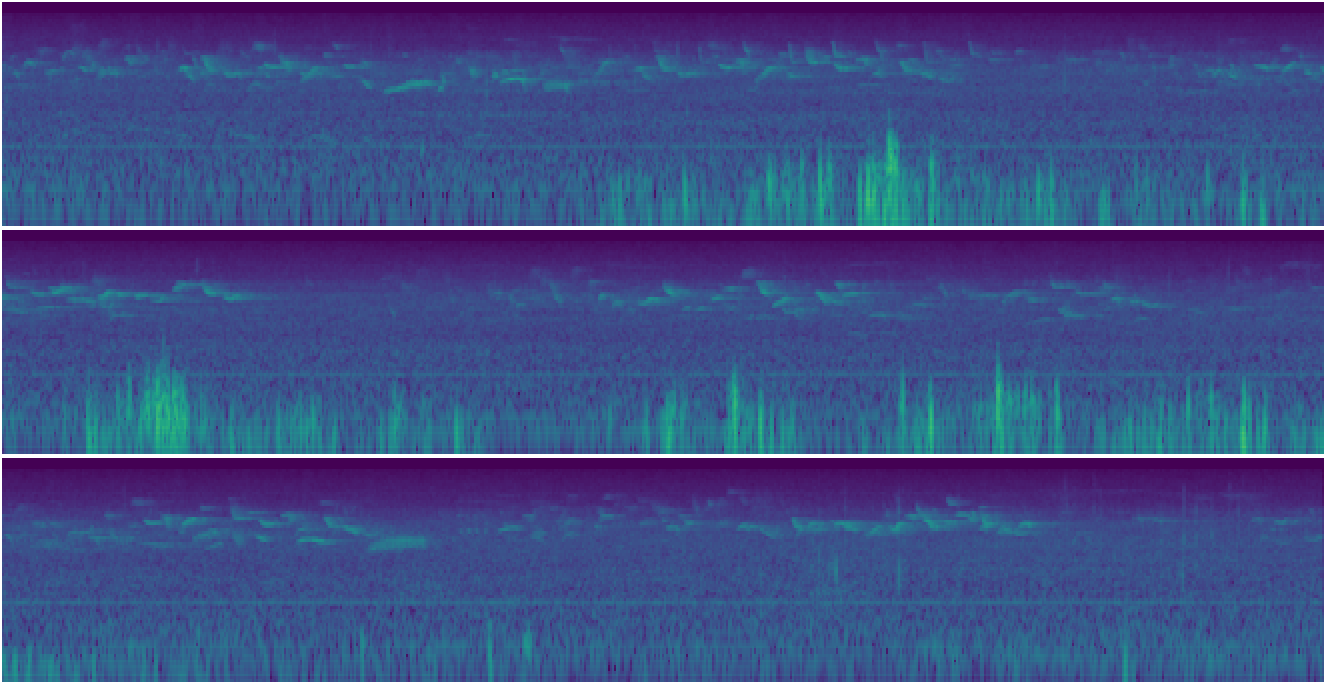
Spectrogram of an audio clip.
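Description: Small birds singing in the trees, with many short chirps and trills. There is a faint steady hum, and several low rumbles stand out loudest around a quarter and a third of the way in and again past the middle.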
